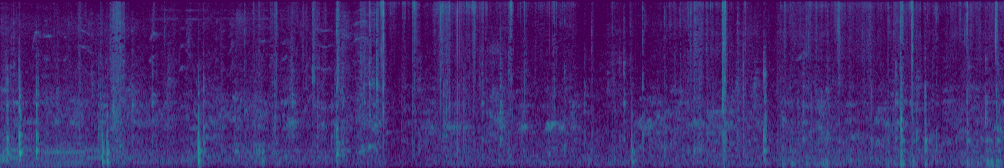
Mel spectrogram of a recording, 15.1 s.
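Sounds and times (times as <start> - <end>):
plastic wrap crinkling: 3.8 - 15.0.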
